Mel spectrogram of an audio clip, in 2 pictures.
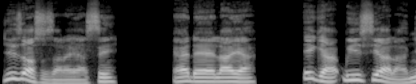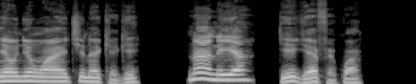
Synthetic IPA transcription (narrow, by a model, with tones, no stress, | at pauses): d͡ʒi˦s̬ɔ˨s̬za˨ɾa˨ja˨sɪ˦ | e˦de˦la˦ja˦ | ɪ˦ɡa˨a˨k͡pi˦i˦si˦a˨la˨ɲe˦o˦ɲe˦ŋʷa˦ɲɪ˦t͡ʃi˦ne˦ke˨ɡɪ˦ | naː˦˨nɪ˦ja˦ | kɪ˨ɪ˦ɡe˨e˦fḛ˨kʷa˦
